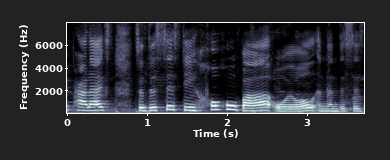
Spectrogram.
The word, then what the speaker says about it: jojoba: about these two products so this is the ho-ho ba oil and then this is the bio oil I remember when I first started youtube I pronounce this as jojoba and a lot of people were like commenting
